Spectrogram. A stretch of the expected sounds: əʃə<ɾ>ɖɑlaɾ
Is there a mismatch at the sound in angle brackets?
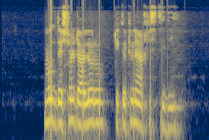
yes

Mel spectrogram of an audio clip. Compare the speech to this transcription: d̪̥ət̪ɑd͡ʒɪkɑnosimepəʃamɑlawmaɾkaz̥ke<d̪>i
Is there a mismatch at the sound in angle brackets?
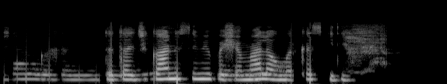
no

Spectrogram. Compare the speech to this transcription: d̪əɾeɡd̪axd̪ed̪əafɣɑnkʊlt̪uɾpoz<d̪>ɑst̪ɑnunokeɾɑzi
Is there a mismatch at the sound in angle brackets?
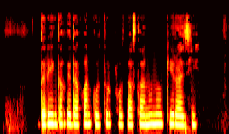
no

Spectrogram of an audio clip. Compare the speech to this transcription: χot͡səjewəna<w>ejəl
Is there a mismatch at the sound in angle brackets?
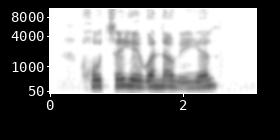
no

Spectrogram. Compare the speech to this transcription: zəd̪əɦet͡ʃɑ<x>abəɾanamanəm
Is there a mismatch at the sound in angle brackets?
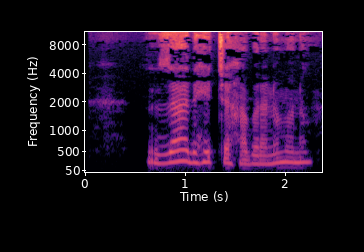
no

